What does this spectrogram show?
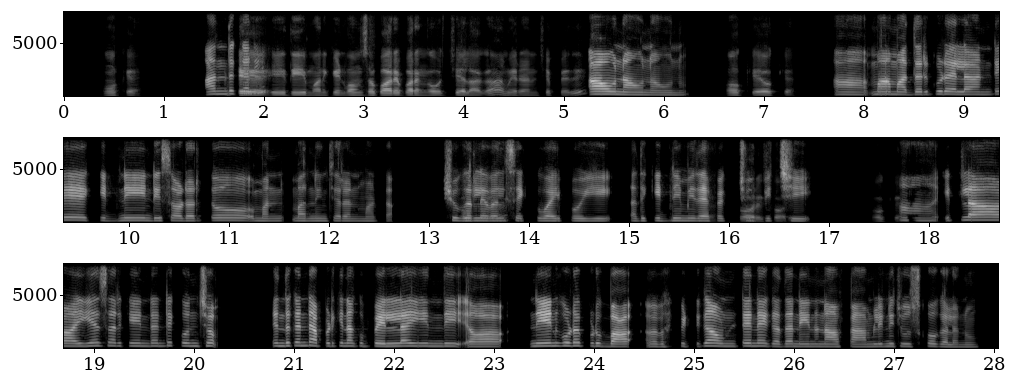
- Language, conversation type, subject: Telugu, podcast, ఒత్తిడి సమయంలో ధ్యానం మీకు ఎలా సహాయపడింది?
- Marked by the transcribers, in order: in English: "మదర్"; in English: "కిడ్నీ డిజార్డర్‌తో"; in English: "షుగర్ లెవెల్స్"; in English: "కిడ్నీ"; in English: "ఎఫెక్ట్"; in English: "స్వారీ, స్వారీ"; in English: "ఫిట్‌గా"; in English: "ఫ్యామిలీని"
